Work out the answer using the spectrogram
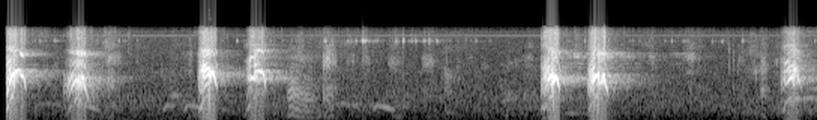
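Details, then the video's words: Two six-week-old Pomeranian puppies wanting to play; sharp, high yappy barks in pairs, each pair a short double yip, with quiet gaps and faint whimpers between. "We also want to play"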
